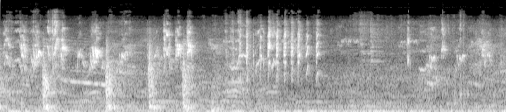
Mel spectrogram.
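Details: Budgerigar colony in an aviary, a patter of quick high chirps and squeaky twitters, with low thuds and rustling among them.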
